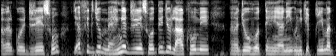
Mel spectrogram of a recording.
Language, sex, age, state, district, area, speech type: Urdu, male, 18-30, Delhi, North West Delhi, urban, spontaneous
